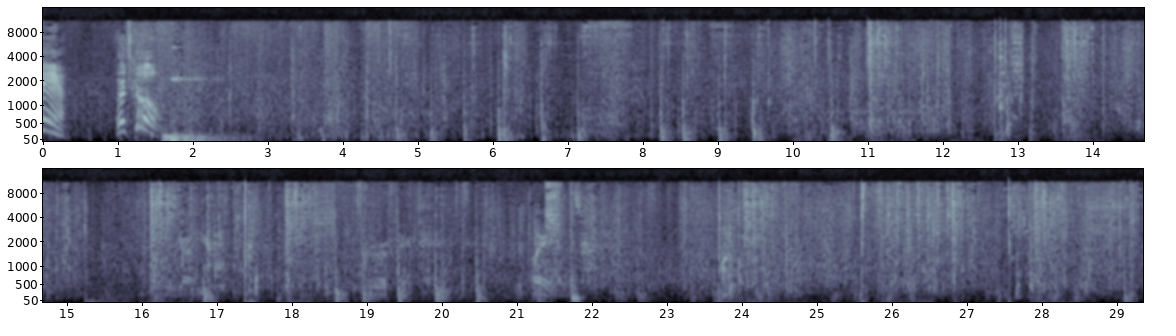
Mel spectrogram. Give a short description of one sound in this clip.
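Boots thud on wooden boards and crunch through snow.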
